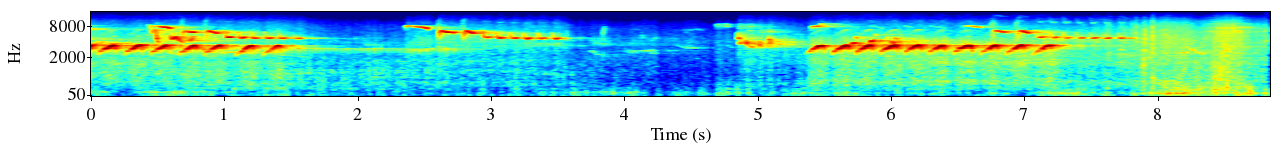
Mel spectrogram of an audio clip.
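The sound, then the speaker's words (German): A bird calls with an alarm-like sound: rapid repeated series of high, sharply slurred notes, with a few higher chirps. The notes come in two main bursts separated by a quieter stretch. “Der Vogel, der hat wahrscheinlich auch zu lange neben einer Alarmanlage gewohnt.”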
